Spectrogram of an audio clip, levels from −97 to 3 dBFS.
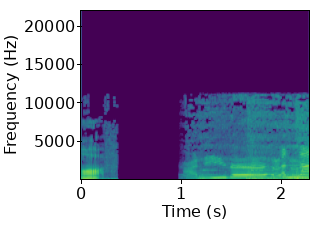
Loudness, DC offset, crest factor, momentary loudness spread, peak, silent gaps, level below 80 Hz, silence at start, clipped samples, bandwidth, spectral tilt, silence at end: -23 LUFS; under 0.1%; 16 dB; 13 LU; -6 dBFS; 0.37-0.98 s; -38 dBFS; 0 s; under 0.1%; 11.5 kHz; -5.5 dB/octave; 0 s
